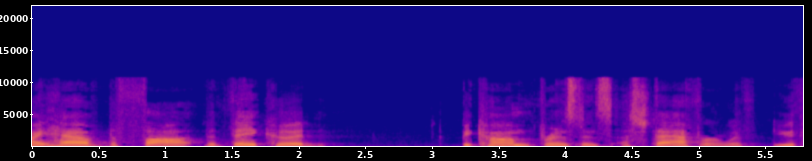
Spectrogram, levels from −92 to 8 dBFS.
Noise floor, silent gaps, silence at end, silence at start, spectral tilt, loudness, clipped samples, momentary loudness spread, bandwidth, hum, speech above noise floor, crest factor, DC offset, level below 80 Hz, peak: -75 dBFS; none; 0.05 s; 0 s; -5.5 dB/octave; -28 LUFS; under 0.1%; 13 LU; 11 kHz; none; 47 dB; 18 dB; under 0.1%; -64 dBFS; -10 dBFS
